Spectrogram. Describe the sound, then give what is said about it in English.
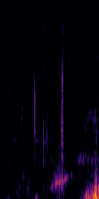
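Someone drinks water right up against the microphone: faint, close mouth sounds with a small wet click, a soft slurping sip and a low gulping swallow, amid near silence. “I need a little suckle of water really quick. Hold on. You guys might hear my ASMR because I got this mic and it picks up everything. I just like want to whisper, but I can't. Here we go. ASMR of me drinking water.”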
